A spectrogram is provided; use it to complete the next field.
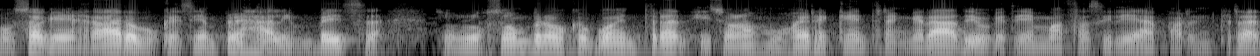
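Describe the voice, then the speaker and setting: This man's voice is mid-range, varying in pitch in an ordinary way. He rattles along very fast. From Cuba. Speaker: YouTube commentator. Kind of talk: video commentary. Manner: conversational.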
